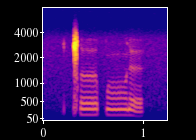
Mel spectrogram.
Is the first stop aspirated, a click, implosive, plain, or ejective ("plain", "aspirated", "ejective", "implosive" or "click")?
click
